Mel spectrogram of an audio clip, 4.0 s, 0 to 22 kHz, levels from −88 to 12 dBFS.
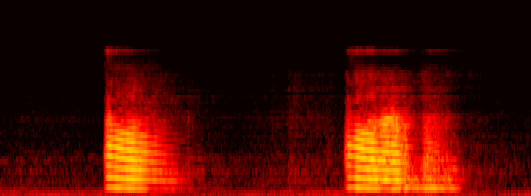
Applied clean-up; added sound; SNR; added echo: neural mask model DeepFilterNet 3.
